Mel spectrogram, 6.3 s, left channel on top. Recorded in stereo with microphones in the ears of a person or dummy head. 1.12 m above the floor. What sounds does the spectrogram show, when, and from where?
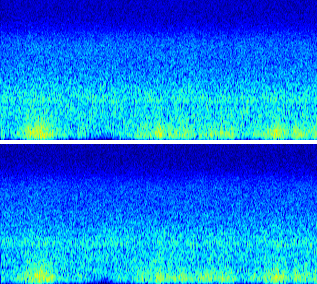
Only background noise.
